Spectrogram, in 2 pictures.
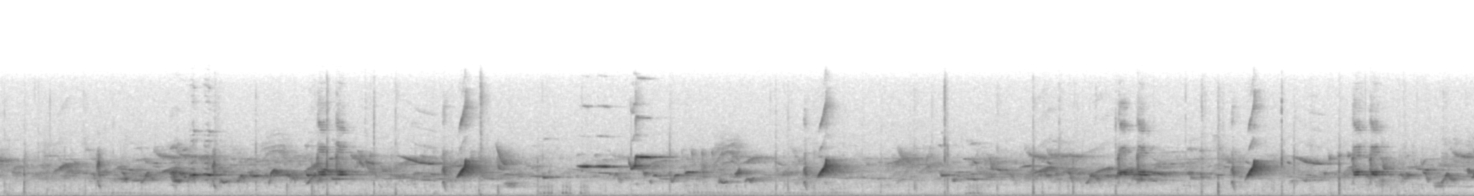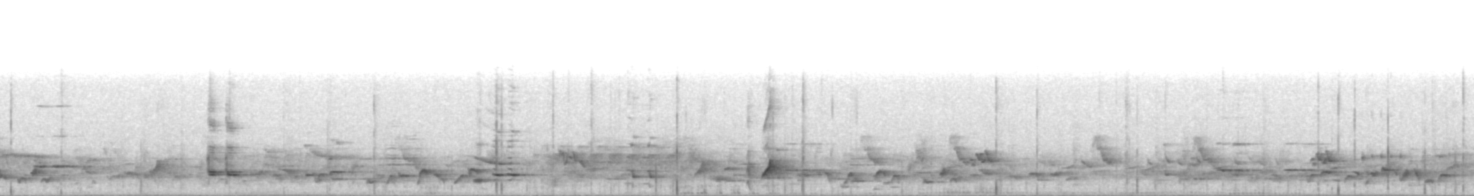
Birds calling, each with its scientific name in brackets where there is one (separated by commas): Hawaii Amakihi (Chlorodrepanis virens), Hawaii Akepa (Loxops coccineus), Red-billed Leiothrix (Leiothrix lutea), Iiwi (Drepanis coccinea)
